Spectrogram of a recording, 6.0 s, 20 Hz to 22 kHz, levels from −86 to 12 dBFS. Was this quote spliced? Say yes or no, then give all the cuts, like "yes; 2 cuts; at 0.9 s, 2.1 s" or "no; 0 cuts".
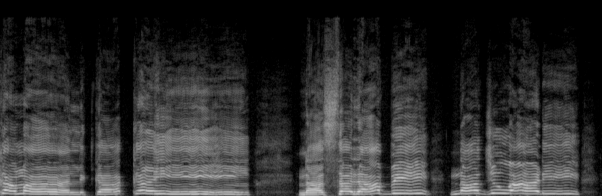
no; 0 cuts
